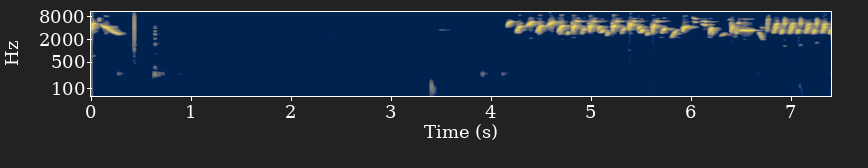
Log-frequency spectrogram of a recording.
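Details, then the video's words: Goldfinch song meant for teaching fledglings: a brief twitter and click at the start, a long silence, then an extended rapid twittering phrase with buzzy trilled notes. "تغريد طائر الحسون لتعليم الفراخ الصغار chardonneret"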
